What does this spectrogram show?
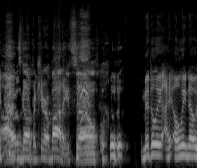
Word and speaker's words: Kiribati: which I promise you, if you look at how this island nation is spelled, you will not believe it's pronounced that way. I was going for Kiribati, so.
